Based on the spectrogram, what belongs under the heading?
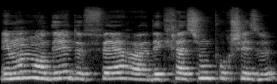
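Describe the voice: A woman speaks at a moderate pace in a high voice. Her intonation stays fairly even.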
